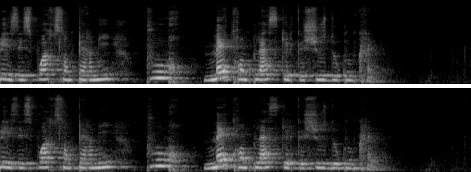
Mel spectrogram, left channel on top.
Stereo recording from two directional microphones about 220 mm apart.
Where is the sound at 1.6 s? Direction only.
45° left (ahead or behind).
